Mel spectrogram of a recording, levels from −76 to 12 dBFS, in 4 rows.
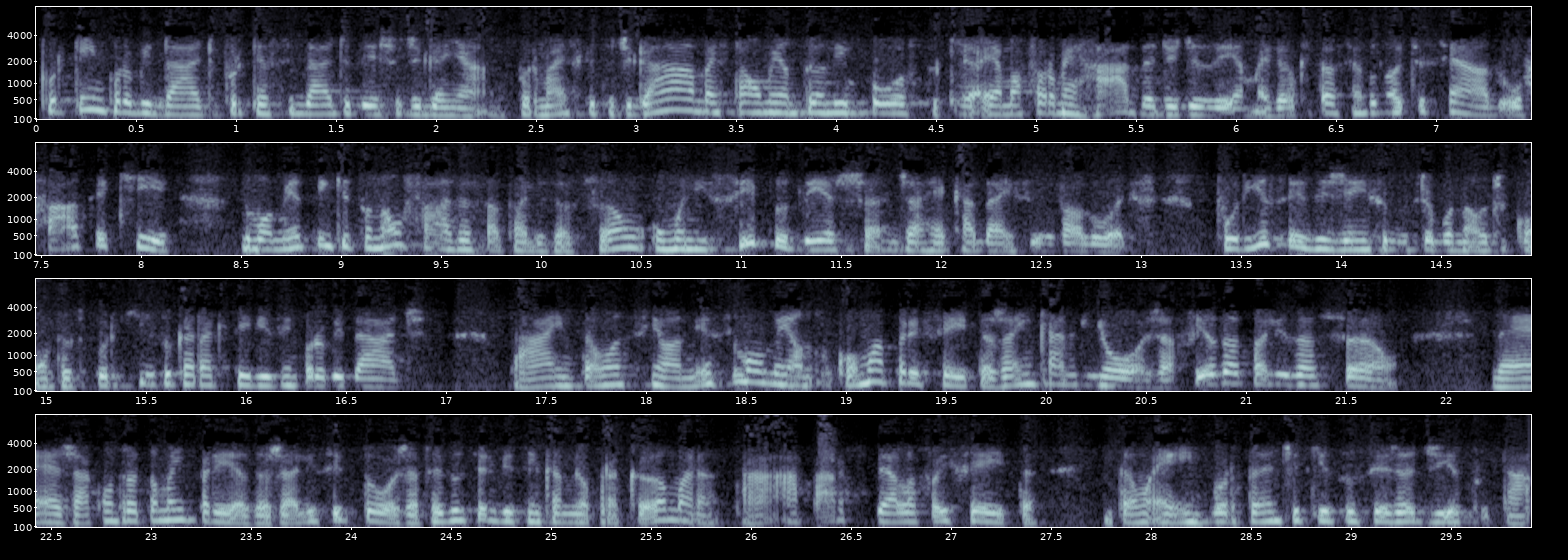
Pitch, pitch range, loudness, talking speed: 195 Hz, 180-215 Hz, -15 LUFS, 220 wpm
